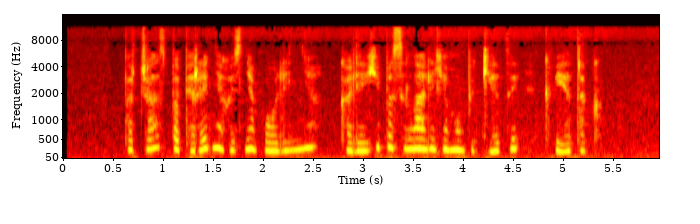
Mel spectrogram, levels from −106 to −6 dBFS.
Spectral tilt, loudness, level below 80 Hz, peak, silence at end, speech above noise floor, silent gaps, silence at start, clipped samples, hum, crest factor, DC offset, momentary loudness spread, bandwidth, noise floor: -2.5 dB/octave; -31 LUFS; -64 dBFS; -8 dBFS; 0.6 s; 32 dB; none; 0.6 s; under 0.1%; none; 26 dB; under 0.1%; 12 LU; 11.5 kHz; -64 dBFS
